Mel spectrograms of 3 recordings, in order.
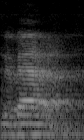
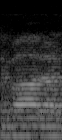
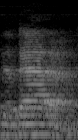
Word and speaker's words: Nevada: don't say well first of all y'all it's Nevada not anything else not Nevada not it's Nevada okay bad Nevada so get that right and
